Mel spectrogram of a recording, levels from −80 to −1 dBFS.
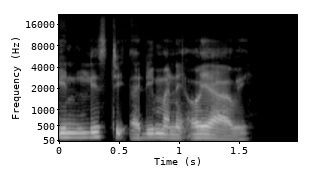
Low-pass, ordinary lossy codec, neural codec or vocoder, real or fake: none; none; codec, 44.1 kHz, 7.8 kbps, DAC; fake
